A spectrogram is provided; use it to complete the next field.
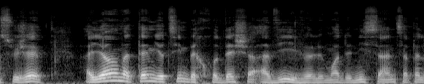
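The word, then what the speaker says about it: אביב: d'un peuple qui sort pendant le mois de Aviv. Aviv, ça s'écrit Aleph, Bet, Yud, Bet.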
